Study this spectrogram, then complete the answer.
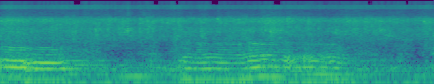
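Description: Tap water runs steadily into a basin while hair is rinsed during home hair dyeing, a continuous close splashing hiss with faint voices underneath.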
